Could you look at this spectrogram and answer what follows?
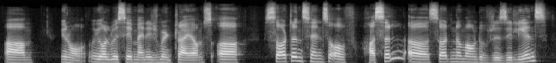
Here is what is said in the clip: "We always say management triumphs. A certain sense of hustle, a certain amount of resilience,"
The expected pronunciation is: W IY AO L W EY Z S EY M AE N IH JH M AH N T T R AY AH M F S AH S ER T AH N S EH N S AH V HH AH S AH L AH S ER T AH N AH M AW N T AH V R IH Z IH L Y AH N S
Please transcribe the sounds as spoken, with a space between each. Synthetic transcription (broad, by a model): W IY AO L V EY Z S EY M AE N IH JH M AH N T T R AY AH M F S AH S ER T AH N S EH N S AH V HH AH S AH L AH S ER T AH N AH M AW N T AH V R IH Z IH L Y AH N S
